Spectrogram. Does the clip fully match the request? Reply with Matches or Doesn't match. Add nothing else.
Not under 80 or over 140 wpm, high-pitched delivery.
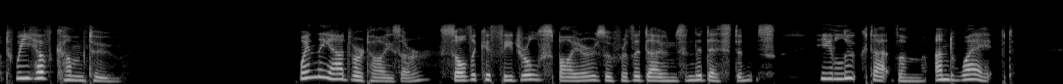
Matches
